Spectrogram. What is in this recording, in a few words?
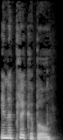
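"inapplicable", British English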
